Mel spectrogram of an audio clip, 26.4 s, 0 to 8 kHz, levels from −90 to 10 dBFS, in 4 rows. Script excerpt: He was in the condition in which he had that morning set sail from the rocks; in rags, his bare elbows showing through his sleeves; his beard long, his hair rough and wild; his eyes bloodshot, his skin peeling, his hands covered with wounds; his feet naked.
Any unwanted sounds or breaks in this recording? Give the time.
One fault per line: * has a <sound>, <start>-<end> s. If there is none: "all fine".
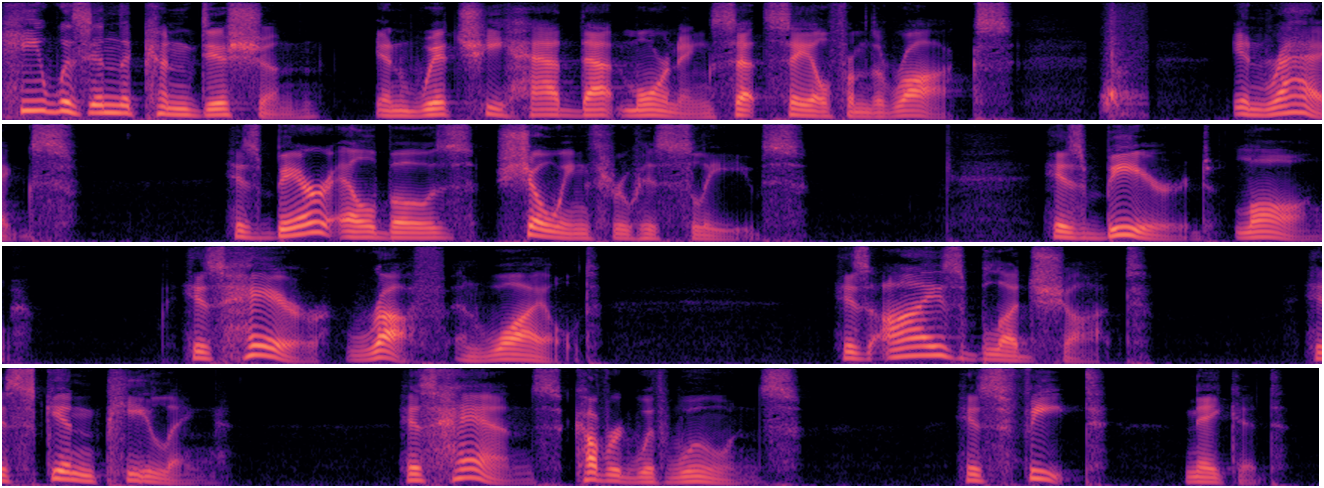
* has a whoosh, 5.5-5.7 s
